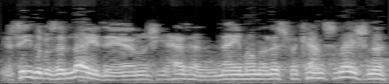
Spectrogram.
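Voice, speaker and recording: An actor playing an apologetic, eager ship's purser in a vintage radio drama, hesitant and deferential. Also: male voice, mid-range voice, fairly quick, close to an everyday voice. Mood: apologetic, flustered. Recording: muffled old radio broadcast with hiss.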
